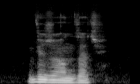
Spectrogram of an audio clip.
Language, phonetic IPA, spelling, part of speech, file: Polish, [vɨˈʒɔ̃nd͡zat͡ɕ], wyrządzać, verb, LL-Q809 (pol)-wyrządzać.wav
